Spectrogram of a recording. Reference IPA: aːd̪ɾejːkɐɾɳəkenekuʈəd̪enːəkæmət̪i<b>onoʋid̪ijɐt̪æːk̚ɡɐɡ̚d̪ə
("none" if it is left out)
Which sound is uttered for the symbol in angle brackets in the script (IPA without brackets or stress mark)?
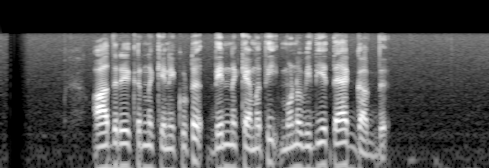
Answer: m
